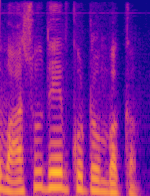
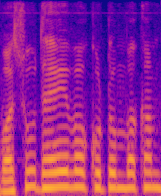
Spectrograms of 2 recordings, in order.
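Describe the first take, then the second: First: The first word is shortened to Vasudev. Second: The first word is said in full as Vasudhaiva. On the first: The speaker calls it wrong. "they'll say Vasudev Kutumbakam because they've read it in the Roman script" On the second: The speaker calls it right. "instead of Vasudhaiva Kutumbakam"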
